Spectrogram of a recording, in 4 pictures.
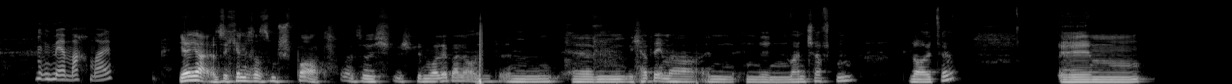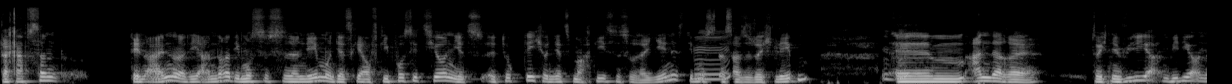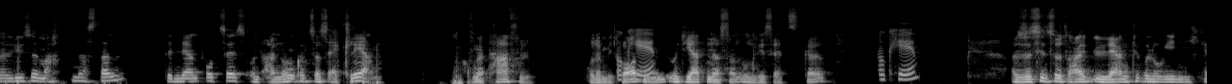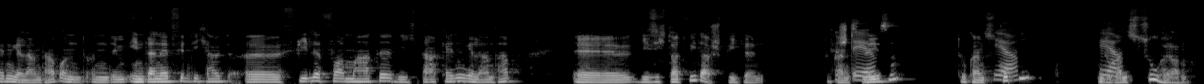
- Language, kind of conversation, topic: German, unstructured, Wie hat das Internet dein Lernen verändert?
- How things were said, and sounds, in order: laughing while speaking: "Mehr: Mach mal"; static; other background noise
